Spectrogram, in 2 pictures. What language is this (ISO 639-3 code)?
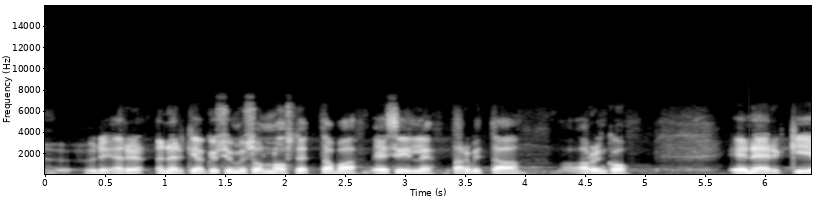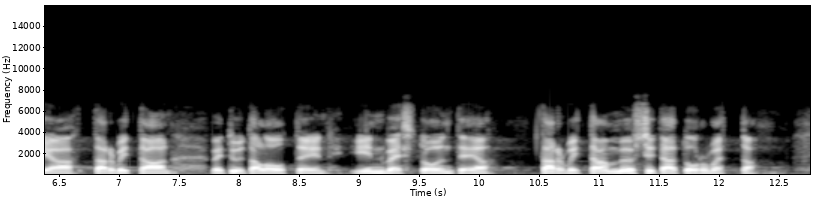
fin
